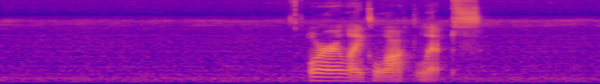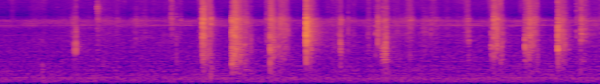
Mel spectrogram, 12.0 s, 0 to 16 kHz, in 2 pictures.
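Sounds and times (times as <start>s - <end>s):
cards being shuffled: 6.6s - 12.0s.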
